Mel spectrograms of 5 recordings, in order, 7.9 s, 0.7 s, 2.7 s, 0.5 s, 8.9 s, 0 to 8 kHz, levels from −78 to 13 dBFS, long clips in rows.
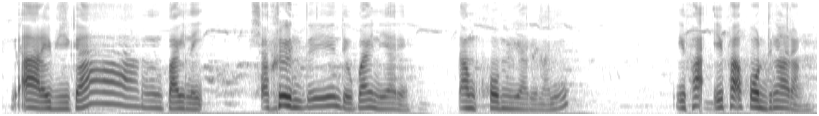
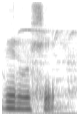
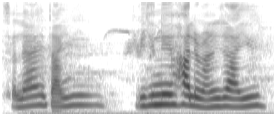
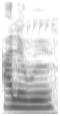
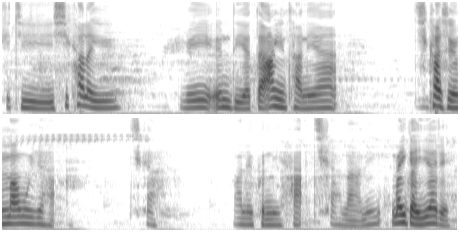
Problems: low volume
